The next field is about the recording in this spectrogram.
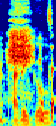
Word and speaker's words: aligot: Aligot. – It's aligot. – Aligot. Okay. And this is something like basically it's mashed potatoes with mixed with fondue, basically.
